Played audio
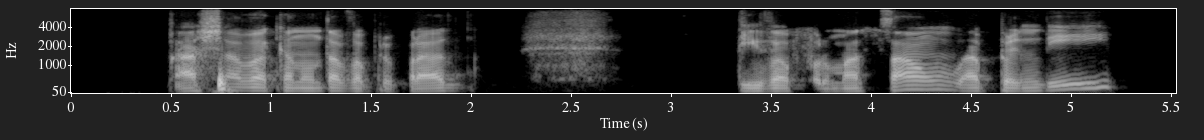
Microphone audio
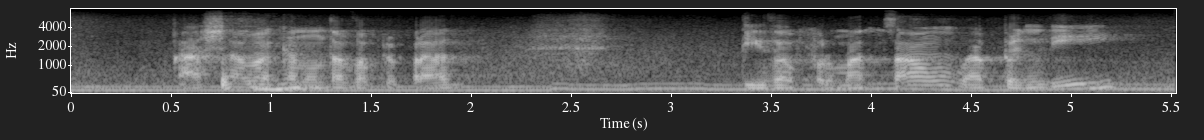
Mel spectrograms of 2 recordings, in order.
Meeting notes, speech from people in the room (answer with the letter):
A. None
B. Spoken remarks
B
